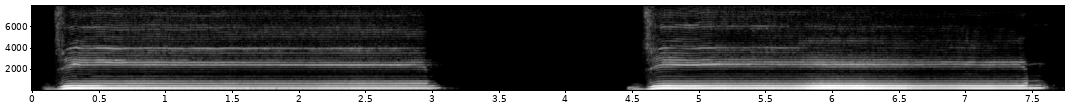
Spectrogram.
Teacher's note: জিহ্বার মধ্যখান তার বরাবর উপরে তালুর সাথে লাগিয়ে 3 আলিফ টানিয়া উচ্চারণ করতে হবে।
